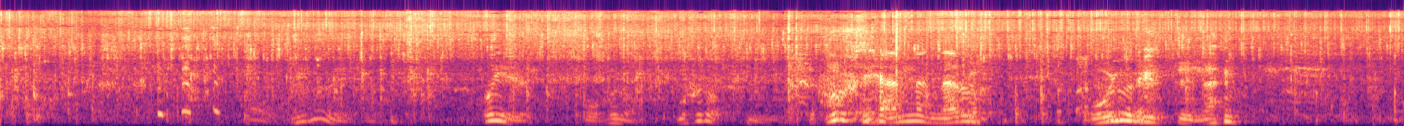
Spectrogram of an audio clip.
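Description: Young men talk and laugh nearby.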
